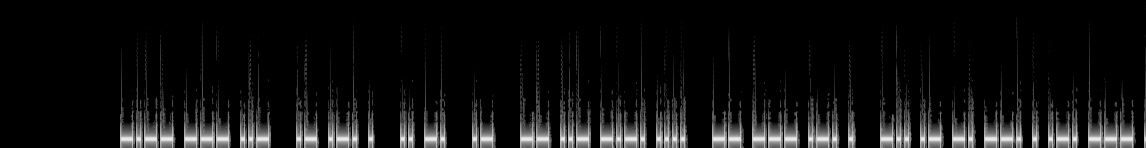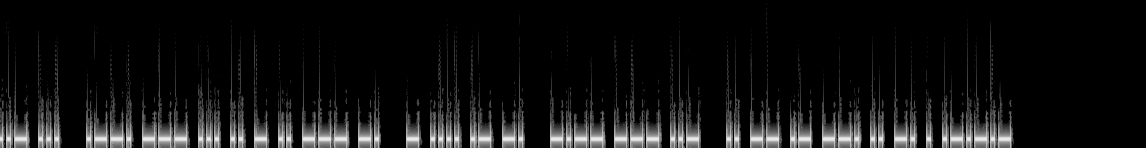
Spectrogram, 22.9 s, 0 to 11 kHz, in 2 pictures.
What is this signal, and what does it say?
Morse code, heard as a keyed tone, about 30 wpm, 700 Hz. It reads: YOU ARE IN A MUCH MORE DANGEROUS POSITION THAN YOU IMAGINE.
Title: Sentences from Top 1400 Words 30wpm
